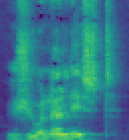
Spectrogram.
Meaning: press journalist
- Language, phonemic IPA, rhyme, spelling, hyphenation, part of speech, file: Dutch, /ʒurnaːˈlɪst/, -ɪst, journalist, jour‧na‧list, noun, Nl-journalist.ogg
